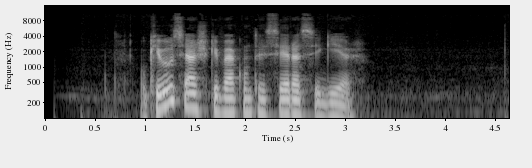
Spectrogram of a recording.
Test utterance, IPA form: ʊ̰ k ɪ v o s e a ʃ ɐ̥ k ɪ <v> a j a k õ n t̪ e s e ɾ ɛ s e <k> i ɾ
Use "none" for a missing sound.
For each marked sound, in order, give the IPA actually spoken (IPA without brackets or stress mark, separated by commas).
v, ɡ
